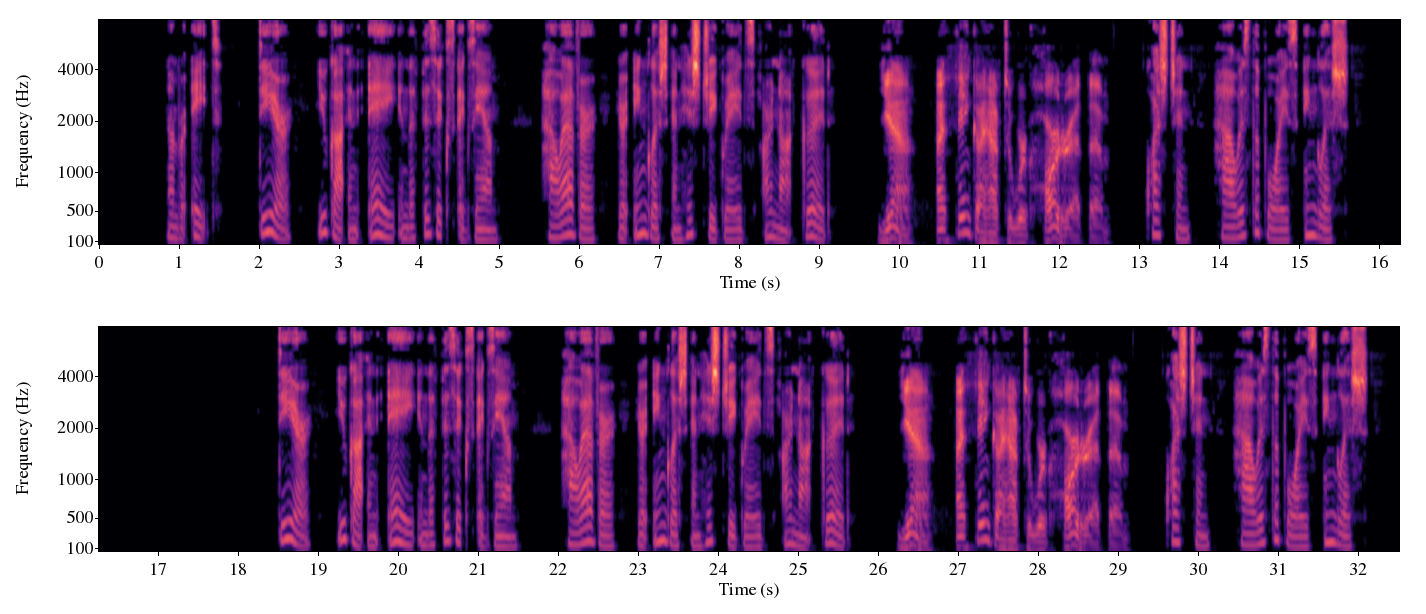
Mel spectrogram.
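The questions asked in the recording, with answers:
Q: Question, how is the boy's English?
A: It is not good.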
